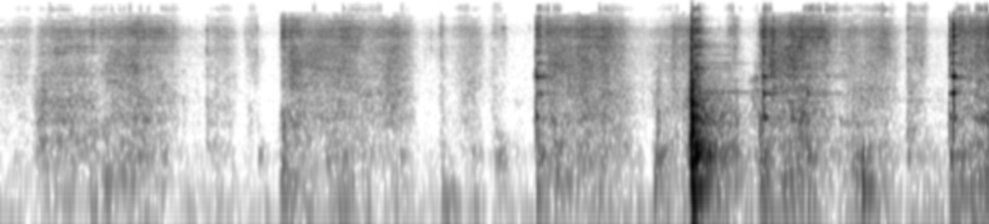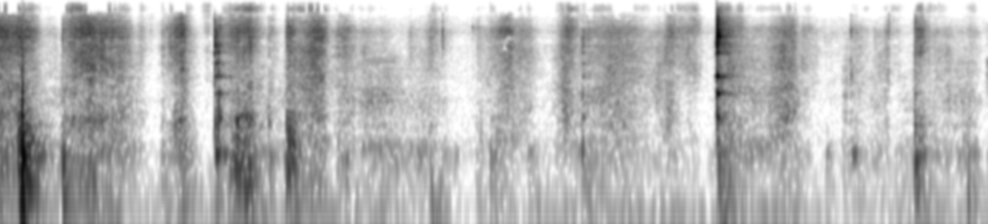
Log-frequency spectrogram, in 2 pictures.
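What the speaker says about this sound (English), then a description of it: "it's just easier to go in with my hands and mix it the rest of the way" Sourdough dough being mixed by hand in a bowl, with close, irregular sticky squelches, rubs and scrapes that come in bursts between short pauses, no talking.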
